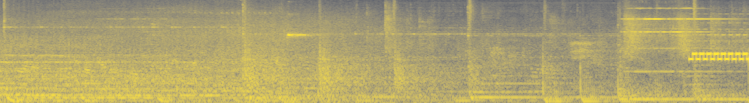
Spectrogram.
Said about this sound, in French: Le téléphone sonne au commissariat de Watertown.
